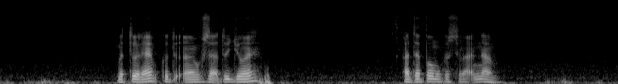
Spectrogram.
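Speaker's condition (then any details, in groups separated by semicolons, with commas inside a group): No condition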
